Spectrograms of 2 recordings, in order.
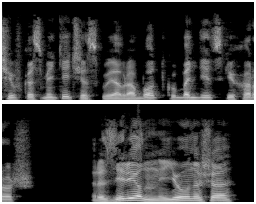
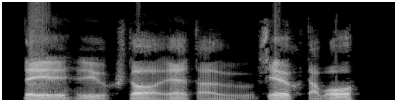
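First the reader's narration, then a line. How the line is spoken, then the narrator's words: Low booming. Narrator (Russian): прогудел Конопатый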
